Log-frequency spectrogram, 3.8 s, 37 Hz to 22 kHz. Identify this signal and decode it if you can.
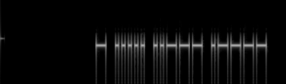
Morse code, heard as a keyed tone, about 28 wpm, 700 Hz. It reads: T521
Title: Numbers - Contest Style - 4-Digit 28wpm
